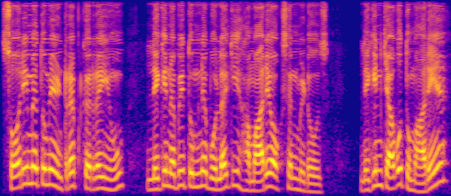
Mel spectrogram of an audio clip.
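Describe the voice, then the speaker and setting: A man's voice: sits high, expressive, brisk, mellow, dry recording. Man reading as a proud, indignant young woman. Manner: indignant, interrupting, argumentative. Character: young woman, quick-tempered, proud landowner's daughter.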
